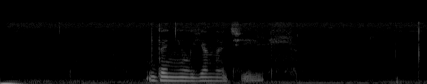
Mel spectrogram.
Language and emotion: Russian, sad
